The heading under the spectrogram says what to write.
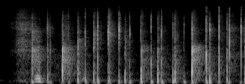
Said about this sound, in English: That's some terrified clapping.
